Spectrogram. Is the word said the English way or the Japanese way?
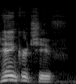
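English. It is said as English handkerchief. Japanese listeners would not understand it. The speaker calls it wrong. "if you said handkerchief ... people wouldn't understand"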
